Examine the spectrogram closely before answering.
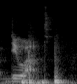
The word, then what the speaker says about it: Duat: thing to the underworld it's spelled d-u-a-t so there you go do what the afterlife is like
